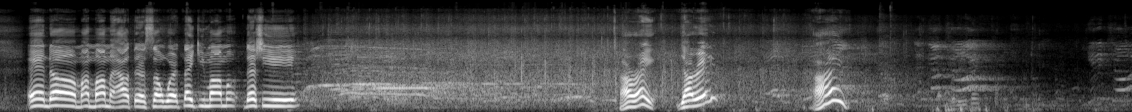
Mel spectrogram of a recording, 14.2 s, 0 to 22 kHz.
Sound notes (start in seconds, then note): 3.8 audience cheering; 3.8 audience applauding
